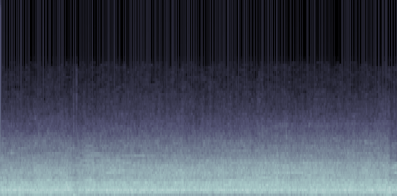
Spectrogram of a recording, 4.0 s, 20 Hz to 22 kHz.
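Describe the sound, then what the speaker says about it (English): Dense roar of an arena crowd at the 1993 NBA Finals Game 2 between the Chicago Bulls and Phoenix Suns at America West Arena in Phoenix; a loud, continuous wash of voices with no distinct breaks. "Crowd reacting."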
